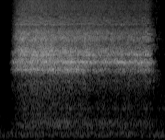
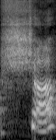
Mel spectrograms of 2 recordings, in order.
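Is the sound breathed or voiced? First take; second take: breathed; voiced. First: The sound is just breathed out, unvoiced. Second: The sound is voiced with the vocal cords. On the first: The speaker calls it right. "It's sh" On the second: The speaker calls it wrong. "it's not sh"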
